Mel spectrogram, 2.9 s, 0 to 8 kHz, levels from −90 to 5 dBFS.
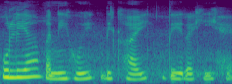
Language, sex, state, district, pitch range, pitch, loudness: Hindi, male, Madhya Pradesh, Dhar, 195-255 Hz, 210 Hz, -16 LUFS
